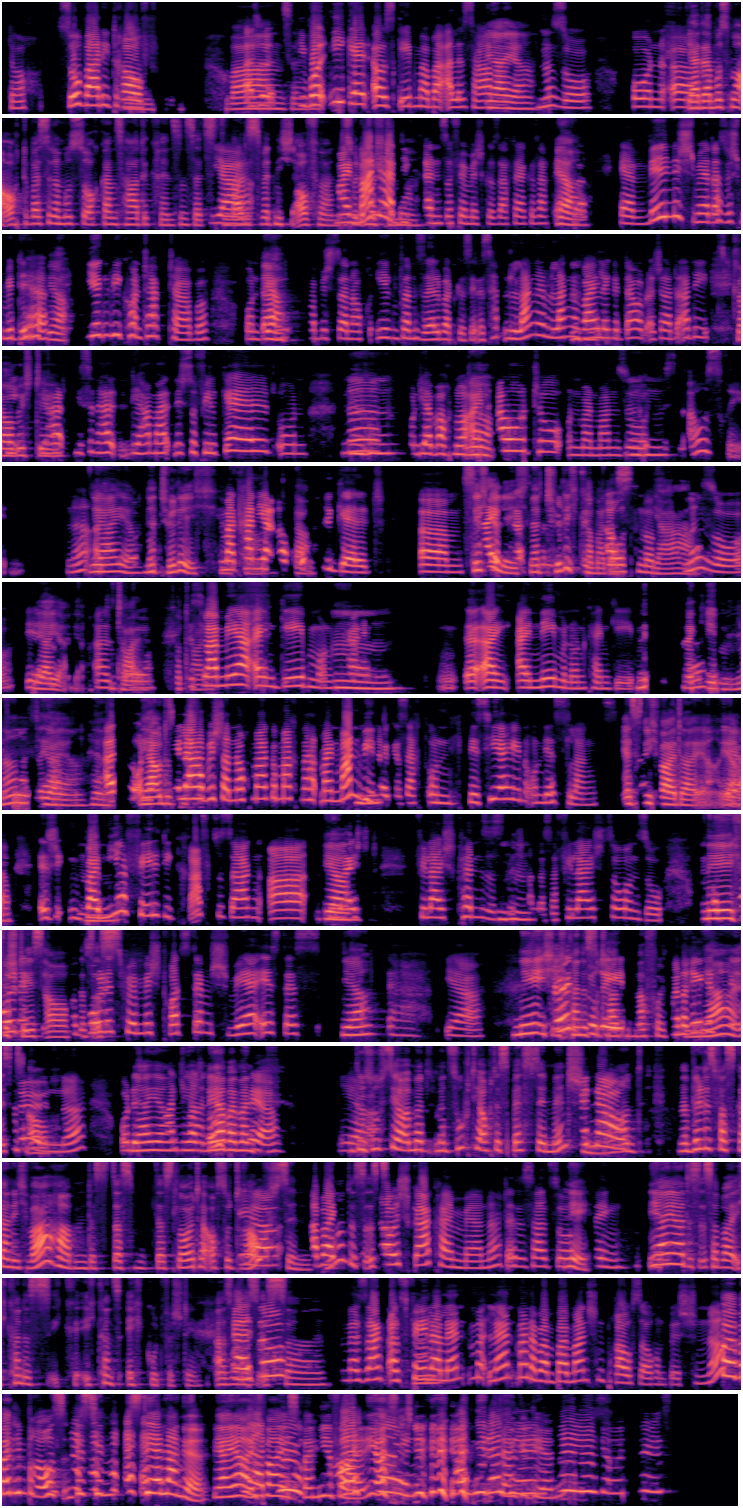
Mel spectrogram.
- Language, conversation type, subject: German, unstructured, Welche wichtige Lektion hast du aus einem Fehler gelernt?
- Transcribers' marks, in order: drawn out: "Wahnsinn"; unintelligible speech; distorted speech; static; unintelligible speech; joyful: "Bei manchen braucht's 'n bisschen sehr lange"; giggle; joyful: "Ja, du. Ah, schön. Auf Wiedersehen. Tschüss"; other background noise; laughing while speaking: "Ja, tschüss"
